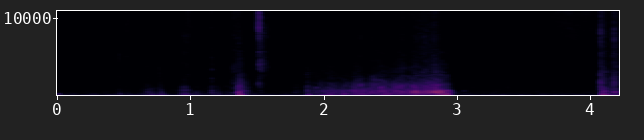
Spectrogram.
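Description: Lid of a red Cartier cardboard jewellery box being worked off: a few small taps and clicks, then a rubbing, sliding sound about two seconds in that grows louder and cuts off suddenly as the lid comes free.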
